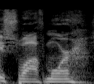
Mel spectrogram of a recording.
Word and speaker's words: Swarthmore: And Campos Deli and is it Swarthmore Co-op? I got to make sure. – I say Swarthmore.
